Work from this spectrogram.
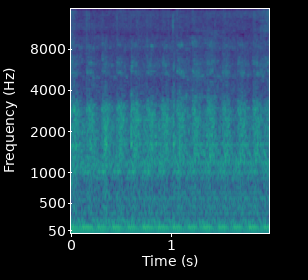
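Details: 2005 or 2006 diesel truck, 104,000 miles, cold start: lumpy uneven idle missing on cylinders 2, 6 and 8; EGR suspected first, not confirmed.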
